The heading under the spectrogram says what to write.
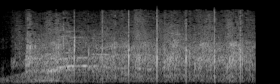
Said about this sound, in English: Yeah, that whooping and cheering are the season ticket holders.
